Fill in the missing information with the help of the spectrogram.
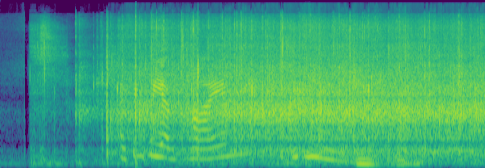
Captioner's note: audience applause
